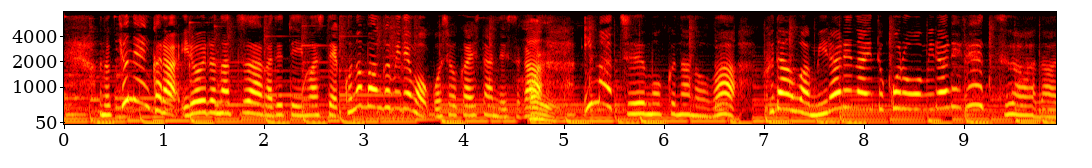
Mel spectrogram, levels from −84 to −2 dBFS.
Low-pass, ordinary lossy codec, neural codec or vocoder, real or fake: 7.2 kHz; none; none; real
